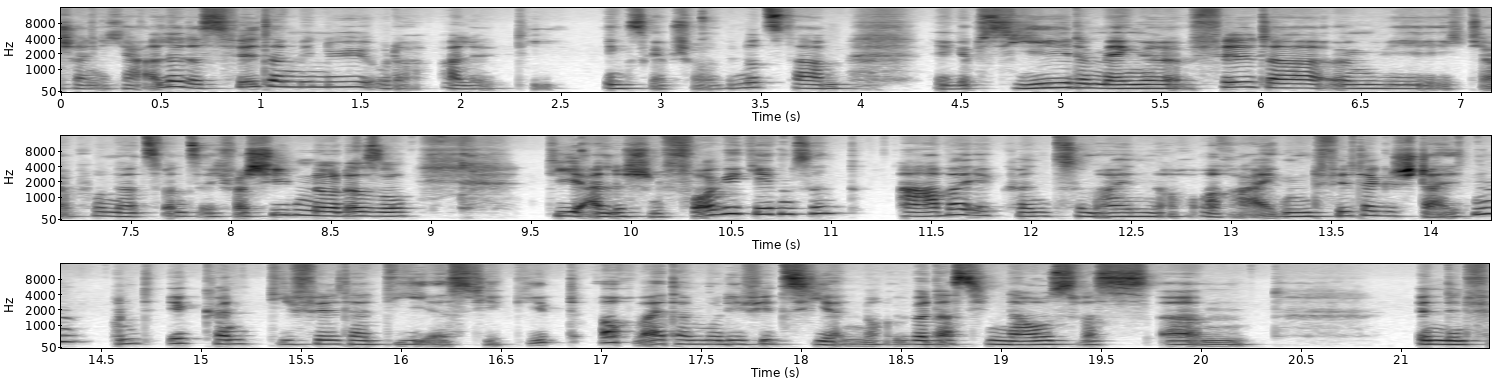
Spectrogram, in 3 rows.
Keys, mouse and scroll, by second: 0.6 click, 4.4 click, 9.9 click.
